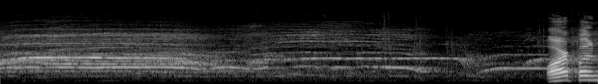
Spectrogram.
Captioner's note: members of the audience cheering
